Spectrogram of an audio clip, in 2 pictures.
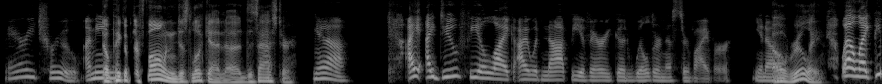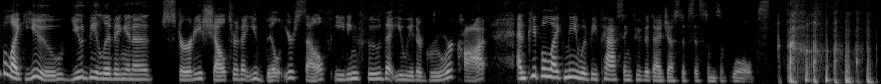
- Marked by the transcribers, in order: tapping; laugh
- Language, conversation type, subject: English, unstructured, How can you make time for creative play without feeling guilty?
- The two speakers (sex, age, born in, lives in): female, 45-49, United States, United States; male, 40-44, United States, United States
